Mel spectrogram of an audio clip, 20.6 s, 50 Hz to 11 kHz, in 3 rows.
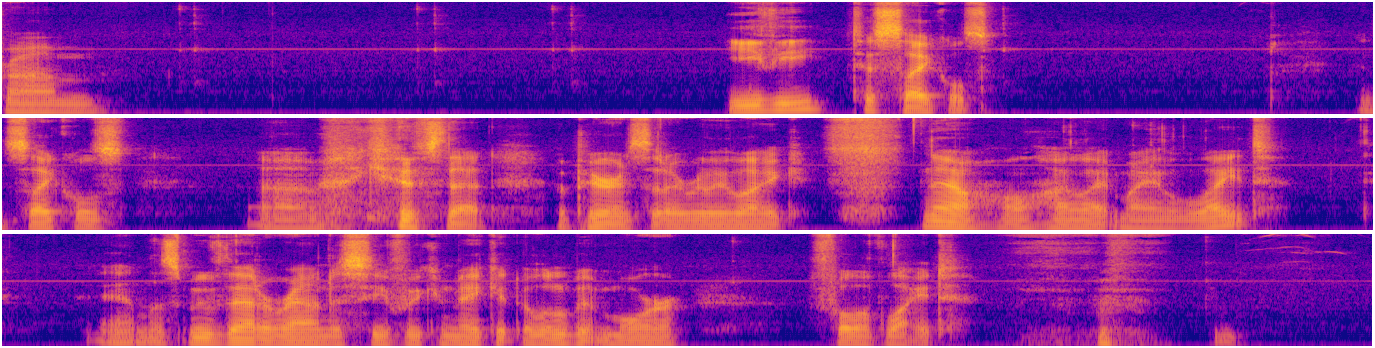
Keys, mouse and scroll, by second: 0.8 click, 2.0 click, 2.7 click, 3.7 click, 4.9 click, 8.6 middle click, 9.9-10.3 middle drag, 10.3-10.7 drag, 10.7-11.0 middle drag, 11.0-11.6 drag, 12.5 click, 14.4-15.5 drag, 17.3-18.0 drag, 18.0-19.9 middle drag, 19.9 scroll down 1.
